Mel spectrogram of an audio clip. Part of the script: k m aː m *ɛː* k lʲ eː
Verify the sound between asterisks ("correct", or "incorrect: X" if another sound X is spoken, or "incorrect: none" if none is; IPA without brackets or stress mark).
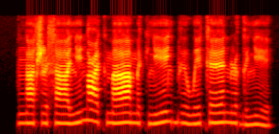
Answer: incorrect: ɛ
